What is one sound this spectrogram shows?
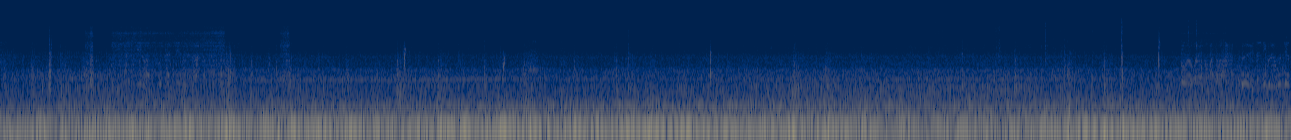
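Tyres crunch and rumble over a rough, bumpy road.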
